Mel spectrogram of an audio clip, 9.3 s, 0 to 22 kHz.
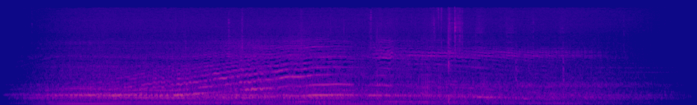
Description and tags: Car ReverseWhine 2
I spent an hour today looking for a decent car reversing sound, gave up and recorded my car doing the same. I was in search of that particular whine you get when you back up in a car or truck rather quickly. Tried to avoid engine sound/ Recorded on my trusty old Zoom H4 and processed (EQ - cut the lows, Compression to bring up the level mostly) in ProTools 10.
99, backing, Car, interior, mazda, protege, reverse, reversing, Standard, Transmission, up, whine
